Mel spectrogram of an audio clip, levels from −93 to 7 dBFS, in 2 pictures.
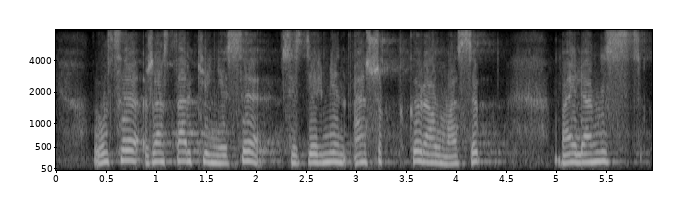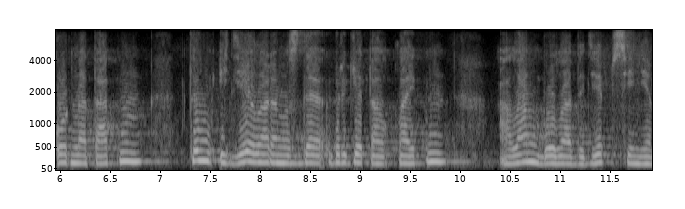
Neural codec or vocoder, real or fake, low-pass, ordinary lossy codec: codec, 16 kHz, 8 kbps, FunCodec, trained on Chinese and English, 25 frames a second; fake; none; none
